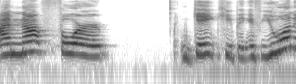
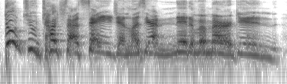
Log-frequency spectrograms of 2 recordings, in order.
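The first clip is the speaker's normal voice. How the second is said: mock scolding; 3 dB louder than usual. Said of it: "there was nobody in there saying".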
